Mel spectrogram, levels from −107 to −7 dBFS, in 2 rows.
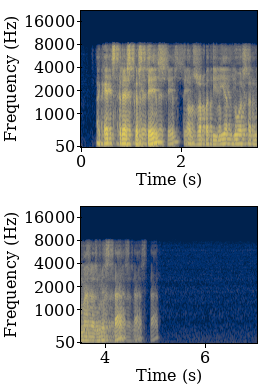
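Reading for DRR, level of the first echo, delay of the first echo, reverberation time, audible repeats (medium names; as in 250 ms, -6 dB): no reverb, -7.0 dB, 71 ms, no reverb, 3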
